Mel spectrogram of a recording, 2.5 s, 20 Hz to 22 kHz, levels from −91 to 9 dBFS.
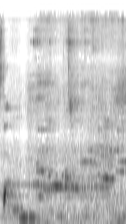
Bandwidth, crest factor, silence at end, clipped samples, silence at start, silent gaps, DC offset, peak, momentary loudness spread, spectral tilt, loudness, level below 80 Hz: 18 kHz; 22 dB; 0 s; under 0.1%; 0 s; none; under 0.1%; -10 dBFS; 8 LU; -4.5 dB/octave; -33 LUFS; -54 dBFS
